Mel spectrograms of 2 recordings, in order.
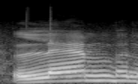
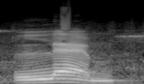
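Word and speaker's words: lamb: ঠিক সেরকম ল্যাম্ব নয়, হবে ল্যাম্ব। তাহলে যে যে ওয়ার্ডে বি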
